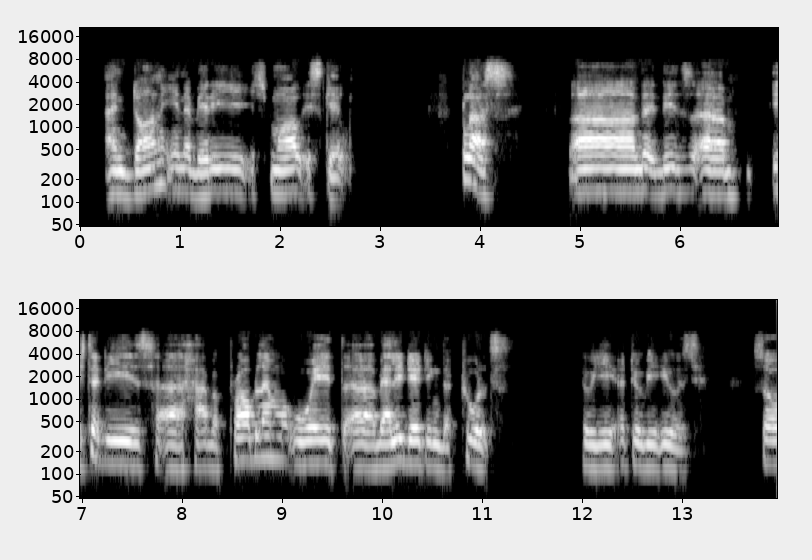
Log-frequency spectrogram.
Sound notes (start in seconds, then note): none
